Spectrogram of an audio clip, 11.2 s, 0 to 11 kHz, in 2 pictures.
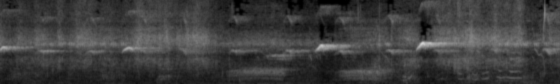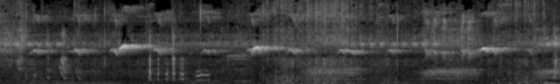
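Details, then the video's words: Green parakeet being hand-fed on day 49, giving harsh raspy bursts every second or two, with sharp high chirps above a steady high-pitched background tone. "GreenParakeet Feeding - Day49"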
